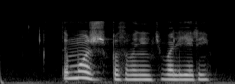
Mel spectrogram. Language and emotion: Russian, neutral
